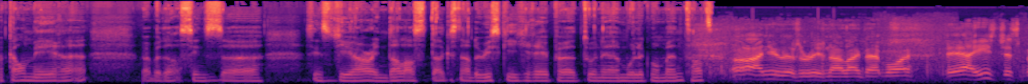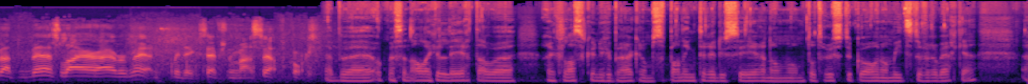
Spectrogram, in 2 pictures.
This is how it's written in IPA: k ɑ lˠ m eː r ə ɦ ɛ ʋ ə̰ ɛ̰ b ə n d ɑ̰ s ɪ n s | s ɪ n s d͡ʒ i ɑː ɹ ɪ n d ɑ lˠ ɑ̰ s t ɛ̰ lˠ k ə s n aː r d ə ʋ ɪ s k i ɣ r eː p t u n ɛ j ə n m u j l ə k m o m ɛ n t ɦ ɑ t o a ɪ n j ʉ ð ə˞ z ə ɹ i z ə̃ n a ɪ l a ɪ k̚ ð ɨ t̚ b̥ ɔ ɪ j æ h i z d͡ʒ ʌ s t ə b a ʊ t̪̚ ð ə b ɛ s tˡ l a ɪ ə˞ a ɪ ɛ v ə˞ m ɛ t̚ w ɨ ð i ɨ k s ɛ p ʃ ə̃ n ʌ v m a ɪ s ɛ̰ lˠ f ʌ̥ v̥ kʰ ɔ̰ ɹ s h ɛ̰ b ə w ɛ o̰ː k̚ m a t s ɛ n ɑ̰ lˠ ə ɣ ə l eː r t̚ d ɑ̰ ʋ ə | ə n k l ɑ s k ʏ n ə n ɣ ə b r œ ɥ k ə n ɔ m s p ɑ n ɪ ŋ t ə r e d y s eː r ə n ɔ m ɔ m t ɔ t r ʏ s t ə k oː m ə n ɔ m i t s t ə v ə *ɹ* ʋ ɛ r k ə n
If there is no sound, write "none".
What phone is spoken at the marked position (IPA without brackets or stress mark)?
r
